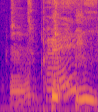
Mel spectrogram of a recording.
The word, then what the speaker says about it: toupees: toupees? Toupees. Toupees. I said it wrong.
